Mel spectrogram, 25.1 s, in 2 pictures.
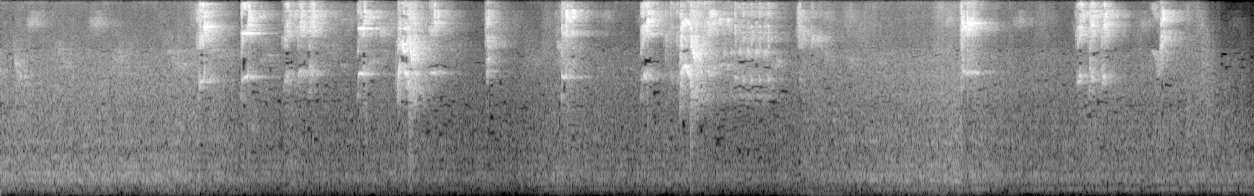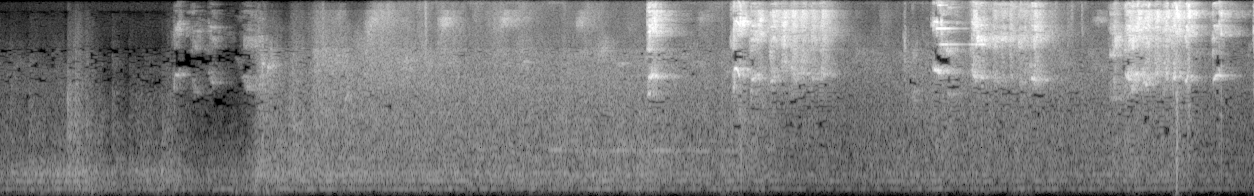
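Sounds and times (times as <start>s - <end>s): small birds chirping: 0.0s - 8.8s, 9.5s - 12.0s, 16.3s - 25.0s.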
